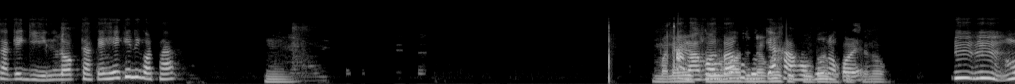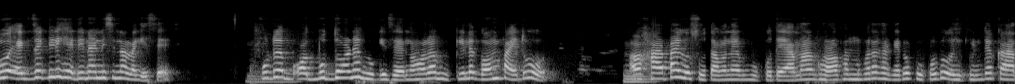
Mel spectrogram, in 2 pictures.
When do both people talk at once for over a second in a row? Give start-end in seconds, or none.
6.8-8.6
